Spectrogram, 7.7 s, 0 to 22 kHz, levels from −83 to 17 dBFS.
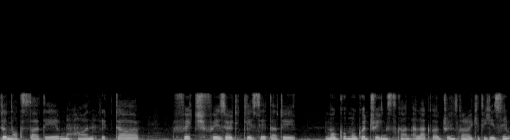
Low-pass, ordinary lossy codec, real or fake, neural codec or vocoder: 7.2 kHz; none; fake; codec, 16 kHz, 4 kbps, FunCodec, trained on LibriTTS, 50 frames a second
